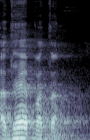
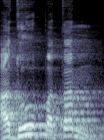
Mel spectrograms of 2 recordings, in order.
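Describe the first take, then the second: First: The first part ends in a breathy 'ah'. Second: The first part ends in an 'o' vowel. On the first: The speaker calls it right. "विसर्ग लगेगा ध के आगे" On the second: The speaker calls it wrong. "अधोपतन नहीं"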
